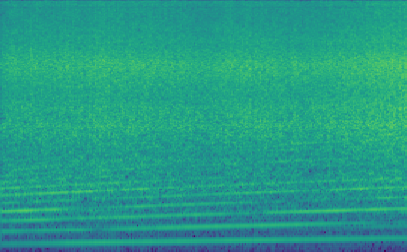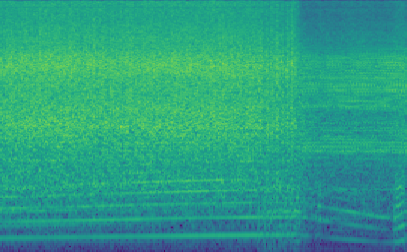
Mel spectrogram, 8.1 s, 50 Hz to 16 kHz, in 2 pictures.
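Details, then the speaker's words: Lotus Elise 250 Cup on the dyno during an ECU Master plug-and-play mapping session, full-throttle pull then lift-off: a loud, breathy, hissing exhaust edge suggests a restrictive exhaust line. The silencer is suspected but not confirmed. "T'entends que la ligne elle est restrictive parce que ça souffle."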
